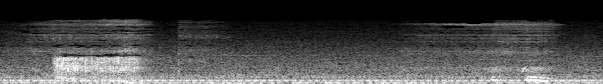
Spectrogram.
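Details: Snoring during sleep recorded with the SnoreLab phone app: a harsh, rattling snore followed by a softer one over steady room hum.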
